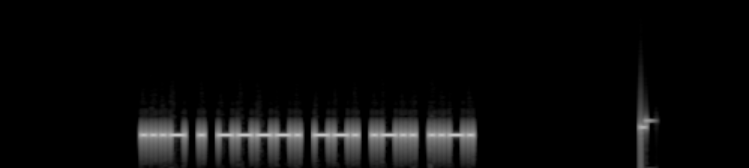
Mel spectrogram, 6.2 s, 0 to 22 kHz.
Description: Morse code, heard as a keyed tone, about 30 wpm, 700 Hz. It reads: VE9GLF
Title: K1USN SST QSO Practice - 30wpm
